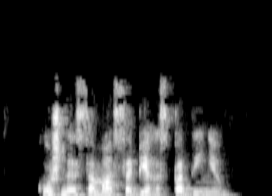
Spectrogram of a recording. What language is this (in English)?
Belarusian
